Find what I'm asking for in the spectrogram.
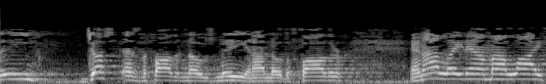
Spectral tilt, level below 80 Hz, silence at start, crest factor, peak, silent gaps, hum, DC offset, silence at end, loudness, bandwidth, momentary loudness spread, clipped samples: -10 dB/octave; -44 dBFS; 0 s; 16 dB; 0 dBFS; none; none; under 0.1%; 0 s; -16 LUFS; 5.8 kHz; 14 LU; under 0.1%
